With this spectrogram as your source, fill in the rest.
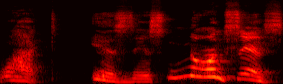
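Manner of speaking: play-acted, very high, swooping, drawn-out furious voice. Retelling how an angry Prabhupada rejected a chosen name: imitating Prabhupada angry. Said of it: "He was so angry".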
